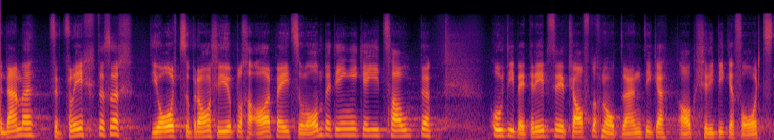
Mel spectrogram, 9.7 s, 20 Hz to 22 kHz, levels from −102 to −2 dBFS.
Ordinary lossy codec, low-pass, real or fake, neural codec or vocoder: none; 14.4 kHz; fake; autoencoder, 48 kHz, 32 numbers a frame, DAC-VAE, trained on Japanese speech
